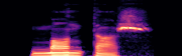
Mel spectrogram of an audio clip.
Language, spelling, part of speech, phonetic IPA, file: Polish, montaż, noun, [ˈmɔ̃ntaʃ], Pl-montaż.ogg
